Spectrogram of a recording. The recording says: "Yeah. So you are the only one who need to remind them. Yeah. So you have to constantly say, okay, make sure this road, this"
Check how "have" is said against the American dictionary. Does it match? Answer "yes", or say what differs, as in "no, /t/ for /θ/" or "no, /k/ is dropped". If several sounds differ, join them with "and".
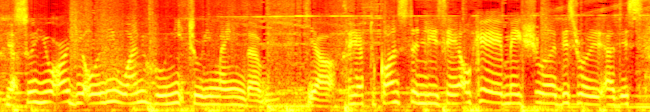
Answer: no, /f/ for /v/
